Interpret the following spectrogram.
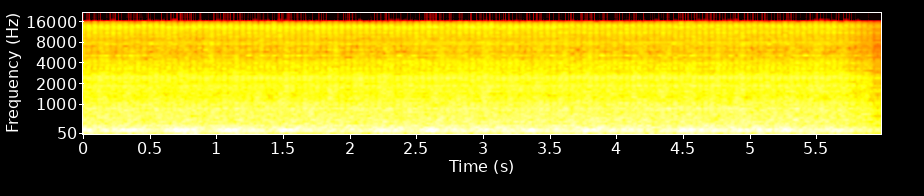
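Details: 1983 Suzuki Jimny SJ410 with rebuilt stock F10A engine, Aisan carburetor, straight-pipe exhaust, after cold valve lash set to 0.10 mm intake and 0.15 mm exhaust: even, steady idle with a light, quick valvetrain patter and no loud tapping or stumbling; healthy.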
